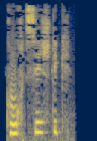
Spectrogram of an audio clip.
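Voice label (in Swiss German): "kurzsichtig", Alsatian; medecine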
